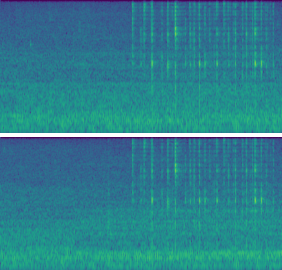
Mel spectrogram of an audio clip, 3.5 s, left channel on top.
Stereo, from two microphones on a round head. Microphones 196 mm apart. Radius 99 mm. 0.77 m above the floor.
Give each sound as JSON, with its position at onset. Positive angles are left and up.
{"t": 1.6, "sound": "a finger snap", "side_deg": 5}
